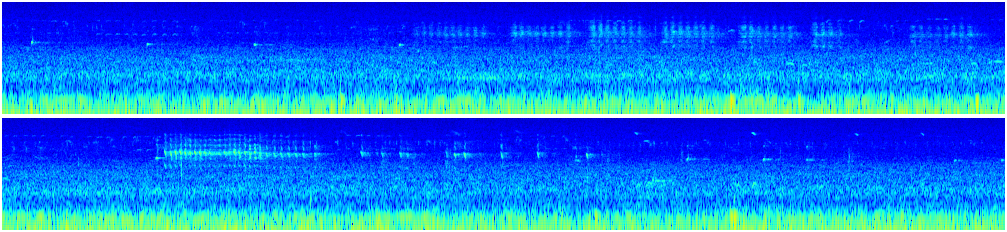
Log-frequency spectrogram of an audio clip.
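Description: Faint bird calls: bursts of rapid, harsh chattering through the middle, a louder rasping call a little past halfway, and scattered short chirps, over a steady low rumble.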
